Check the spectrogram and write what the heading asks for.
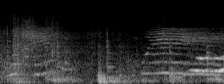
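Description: Children's voices and play noise in a large indoor play hall, with a sharp knock about a second in and a held pitched tone starting near the end.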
